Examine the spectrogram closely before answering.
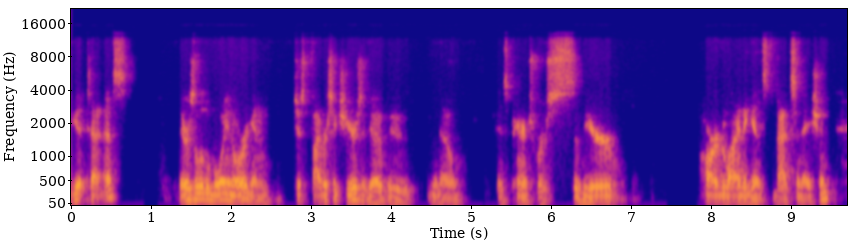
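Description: A man's very deep, low, somewhat breathy voice at a very fast pace, with fairly even intonation. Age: 40s. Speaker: vaccine trial participant. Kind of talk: casual chat.

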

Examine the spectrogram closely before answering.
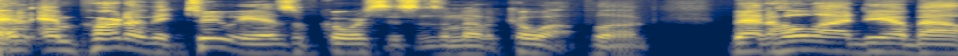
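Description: A man speaks with a Southern US accent at a medium pitch. His pace is fairly quick, with ordinary pitch variation. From US South. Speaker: webinar host. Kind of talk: interview. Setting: video call.

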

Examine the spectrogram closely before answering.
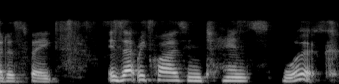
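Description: Over a quiet background, a woman with an Australian accent speaks in a dark, mellow tone. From rural Australia. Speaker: teacher and education leader. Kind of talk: casual interview conversation.

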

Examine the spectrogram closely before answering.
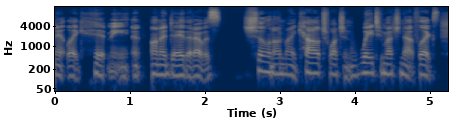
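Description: On a very clean recording with a silent background, a woman with an American accent speaks at a moderate pace in a very deep, low voice. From Indiana, US Midwest. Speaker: entrepreneur, company co-founder. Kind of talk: casual chat.

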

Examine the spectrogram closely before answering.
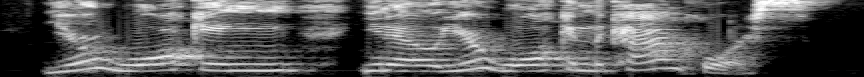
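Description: A woman's fairly high voice at a moderate pace, animated in tone, with lively intonation and audible room echo. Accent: American. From US South, Atlanta. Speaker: sports team HR executive. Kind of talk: interview.

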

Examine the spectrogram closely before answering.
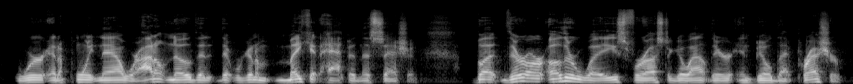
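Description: Against a quiet background, a man with a Texan accent speaks at a moderate pace, his fairly low pitch showing ordinary variation. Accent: Texan Southern US. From Texas. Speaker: political activist. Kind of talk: interview.

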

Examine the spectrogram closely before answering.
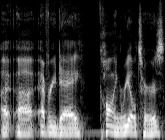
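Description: A man in a Chicago accent, medium in pitch, with a dark, mellow tone, monotone, flat intonation and a moderate pace. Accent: Chicago-area American. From northern Illinois, Elgin. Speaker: mortgage loan officer. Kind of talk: casual interview chat.

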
